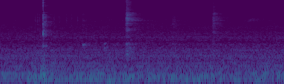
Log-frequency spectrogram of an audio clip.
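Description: Three light clicks of kitchenware against a drinking glass, over a faint steady low hum.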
